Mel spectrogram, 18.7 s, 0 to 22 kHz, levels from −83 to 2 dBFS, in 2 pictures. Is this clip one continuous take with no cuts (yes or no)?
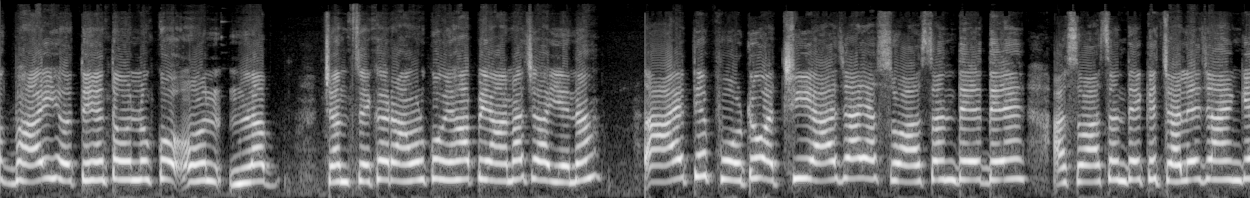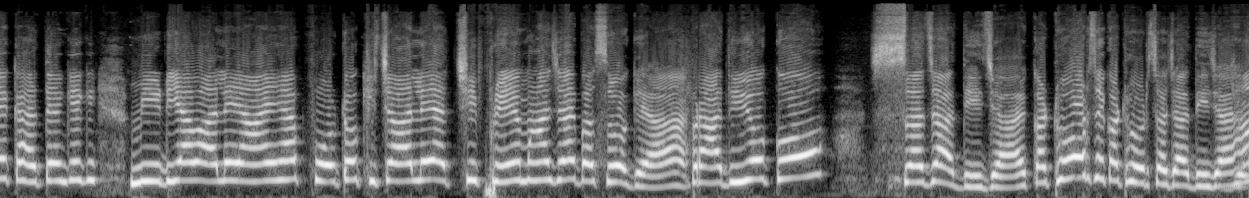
no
